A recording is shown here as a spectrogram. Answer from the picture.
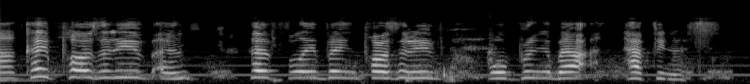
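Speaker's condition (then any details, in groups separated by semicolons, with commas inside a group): Cerebral palsy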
